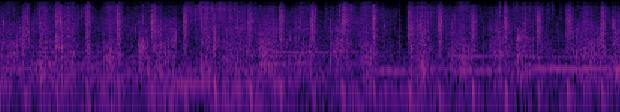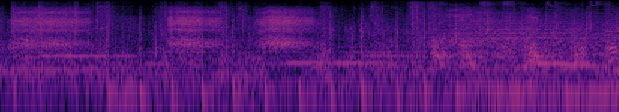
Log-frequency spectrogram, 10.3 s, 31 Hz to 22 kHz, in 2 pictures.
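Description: A dog barks repeatedly in Final Fantasy 16 against busy game sound: mechanical clatter, hoof-like clopping and shifting tones, moderately loud, with no talk.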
